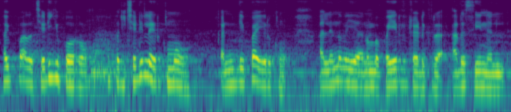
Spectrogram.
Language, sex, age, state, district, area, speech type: Tamil, male, 18-30, Tamil Nadu, Nagapattinam, urban, spontaneous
